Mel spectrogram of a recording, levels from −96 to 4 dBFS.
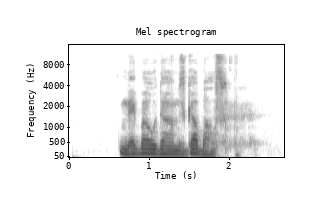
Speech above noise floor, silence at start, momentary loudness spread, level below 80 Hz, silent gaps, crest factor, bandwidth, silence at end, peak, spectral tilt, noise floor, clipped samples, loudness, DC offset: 55 dB; 0.65 s; 12 LU; -64 dBFS; none; 18 dB; 11.5 kHz; 0.55 s; -16 dBFS; -7.5 dB/octave; -88 dBFS; under 0.1%; -33 LUFS; under 0.1%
